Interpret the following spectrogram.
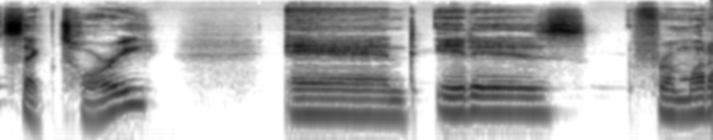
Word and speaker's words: Sektori: Sectori. It's spelled weird. It's Sektori, because I tried looking it up as SEC and I couldn't find it, but this game.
